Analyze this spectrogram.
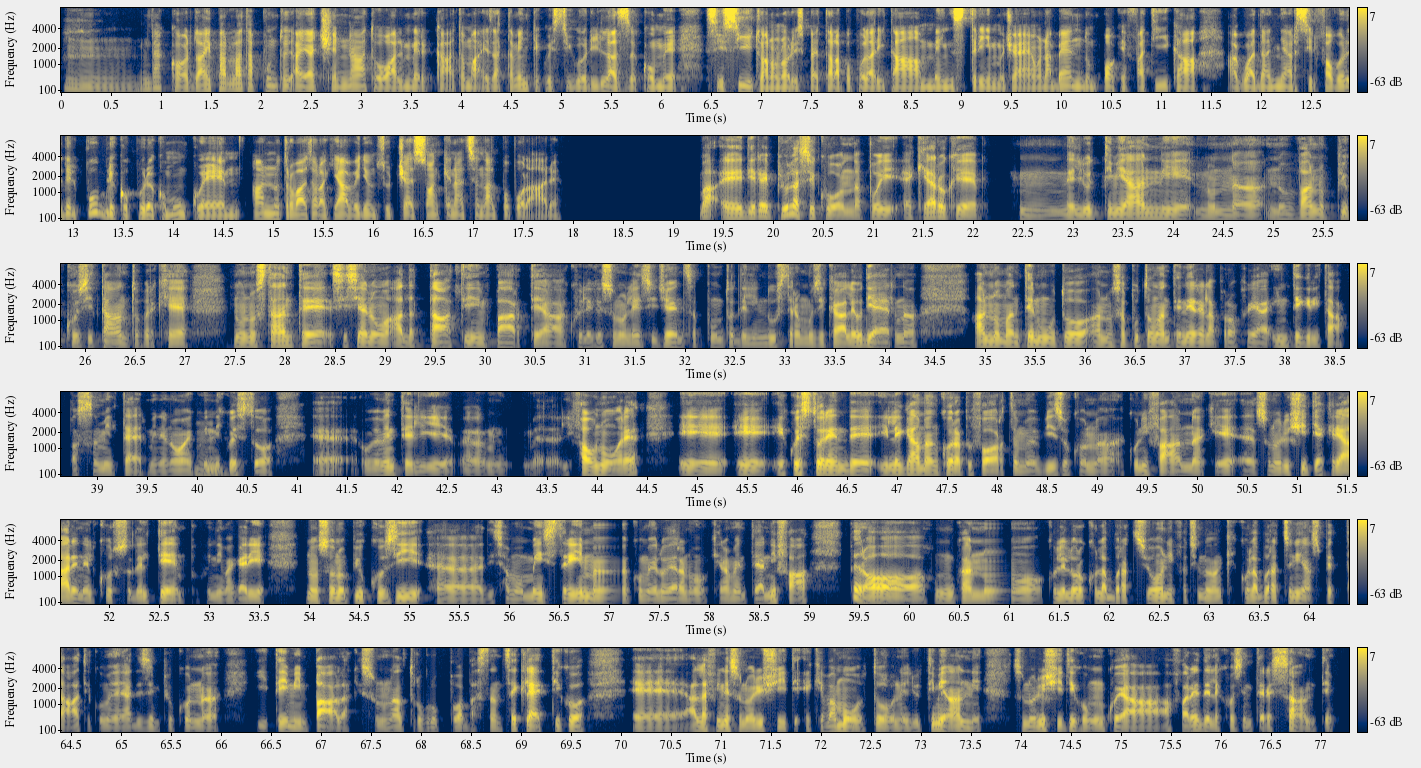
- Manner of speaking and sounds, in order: drawn out: "Mh"; "Cioè" said as "ciè"; "industria" said as "industra"
- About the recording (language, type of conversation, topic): Italian, podcast, Ci parli di un artista che unisce culture diverse nella sua musica?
